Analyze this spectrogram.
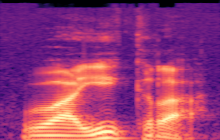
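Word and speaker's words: ויקרא: उसके बाद में रेश आ की मात्रा के साथ और आ, वा ई क्रा, वाई क्रा, इसका उच्चारण है वा ई क्रा।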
